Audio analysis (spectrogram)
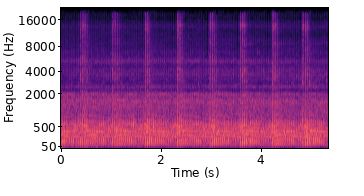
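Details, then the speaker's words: Mountfield 414 lawnmower after fuel drained from the bottom and leak check (possibly tipped up): engine speed swells and sags about every two-thirds of a second, never steady; hunting and surging from fuel starvation. "if you do all that hard work and it's still hunts and surges because they do and it happens to me too"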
